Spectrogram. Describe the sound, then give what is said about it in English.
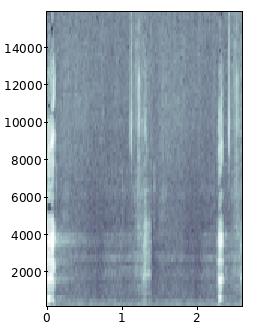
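Three sharp, voiced hiccups break a quiet background, about a second apart; the middle one is softer and the first and last are louder. “… usually does the jingles here, but he's got the hiccups”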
